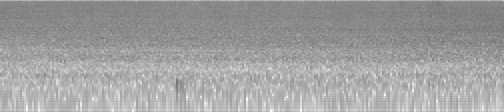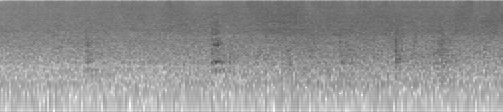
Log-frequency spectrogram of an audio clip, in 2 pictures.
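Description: Potatoes sizzling on a hot Blackstone flat-top griddle, a loud, steady frying hiss that swells slightly toward the end, with faint scattered crackles.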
